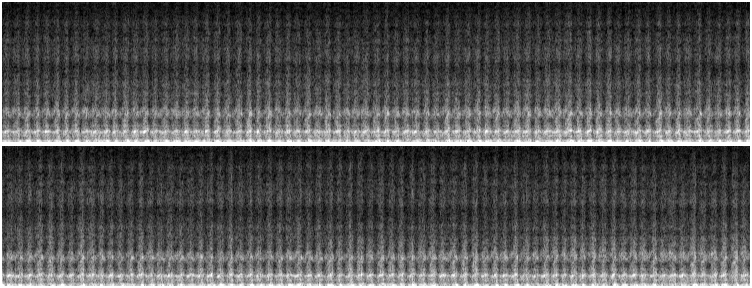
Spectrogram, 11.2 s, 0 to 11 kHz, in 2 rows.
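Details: 50-gallon gas water heater, once the thermopile warms enough to light after low-voltage flashes: steady, heavy roar of an oversized flame, no pulsing; inner pipe turns red hot if not shut down; cleaning didn't help; abnormal burner roar.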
